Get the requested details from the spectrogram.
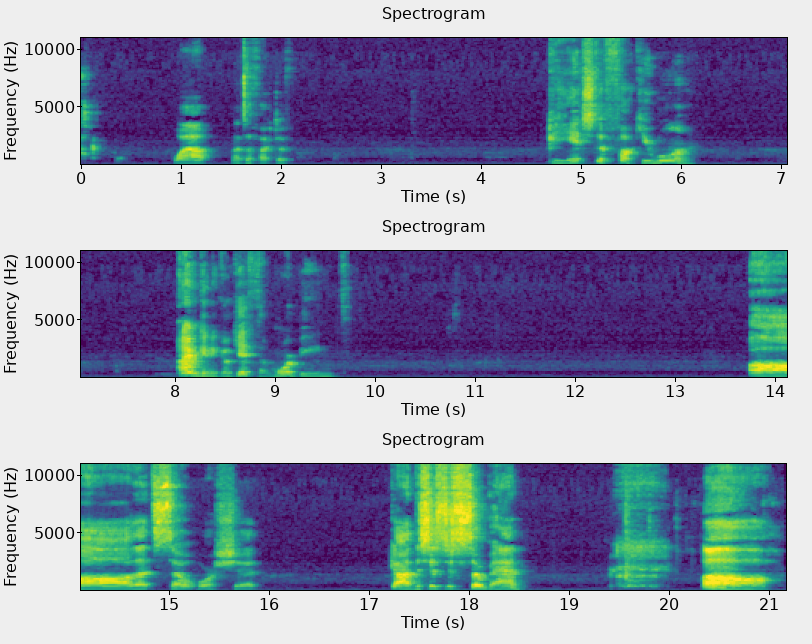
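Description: A young man speaks close to a microphone in short, animated bursts with pauses.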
